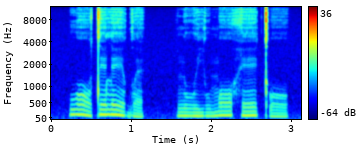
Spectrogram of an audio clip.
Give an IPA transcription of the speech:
w oː˦˨ t e˦ l eː˦˨ ɡʷ ɛ˨ | n uː˨ j u˨ m oː˦ h eː˦ kʼ o˨

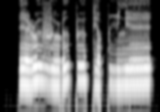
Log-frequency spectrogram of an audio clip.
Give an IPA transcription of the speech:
e˨ ɭ ʉ˧ v ʉ˨ ɽ ɨ˦ p ʉ˦ pʲ ɐ˧ p i˧ lʲ e˦

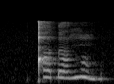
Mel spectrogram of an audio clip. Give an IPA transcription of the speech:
ǃ ʌ ɗ ʌ ŋ õ b

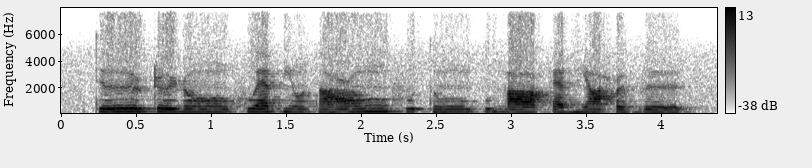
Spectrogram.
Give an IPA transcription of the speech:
t̪ øː ʈ ɯː ɳ õː xʷ æ pʲ õː t ɑ̃ ʕ ũː f u t ũː kʷ i ŋ ɑː k æ bʲ ɑ̃ ħ y b ø

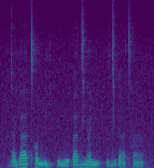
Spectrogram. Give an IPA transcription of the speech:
ɡ a˨ j aː˦ tʰ ɔ˦˨ ɲ ɪ˨ j i˦ k͡p ɪ˨ n o˨ ɓ a˦ d i˦ ɾ ã˦ ɲ i˨ kʷ ɪ˦ d i˦ ɗ aː˨ tʰ ã˦˨

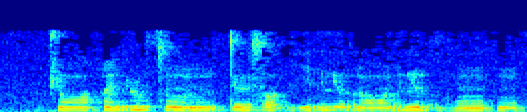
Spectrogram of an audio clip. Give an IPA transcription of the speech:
t͡ʃ ɔ̃ː q ĩ r ɭ u t͡s õː ɾ ũː r t ø s ɔ dʱ i r lʲ o r ɾ ɔ̃ː r lʲ õ r ɡʱ õː x ũ

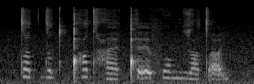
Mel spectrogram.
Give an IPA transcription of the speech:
t i˥ tˤ d ɪ˥ t ǃʰ ʌ˥ tˤ h æ˩ ǃʰ ɛ̰˥ f ɔ˥ ŋ z u˩ tˤ ḭ˧

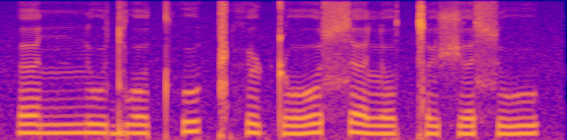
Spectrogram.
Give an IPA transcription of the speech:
ɜ nː u d w o t̪ʰ u ǁʰ ʏ ʈ o s ɜ l o ǀ ʏ ʃ ə s u

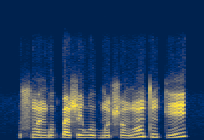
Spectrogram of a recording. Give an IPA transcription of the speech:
sʷ ã ɡ͡b ɔ k͡p a ʂ e w o ɡ͡b õ ʂ ɔ̃ ɡ ɔ̃ tʷ ĩ k e

